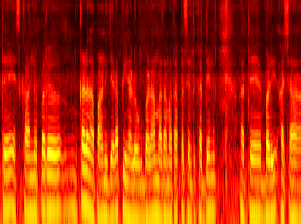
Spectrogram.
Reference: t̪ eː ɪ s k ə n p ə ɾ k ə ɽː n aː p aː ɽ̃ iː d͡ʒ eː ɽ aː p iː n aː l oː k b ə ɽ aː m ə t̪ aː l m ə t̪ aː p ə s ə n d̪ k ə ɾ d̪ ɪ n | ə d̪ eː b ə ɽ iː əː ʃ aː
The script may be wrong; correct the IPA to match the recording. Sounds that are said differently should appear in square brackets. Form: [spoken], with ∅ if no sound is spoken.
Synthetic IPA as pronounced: t̪ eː ɪ s k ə n p ə ɾ k ə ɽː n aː p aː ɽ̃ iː d͡ʒ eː ɽ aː p iː n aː l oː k b ə ɽ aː m ə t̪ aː [∅] m ə t̪ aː p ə s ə n d̪ k ə ɾ d̪ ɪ n | ə [t̪] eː b ə ɽ iː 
